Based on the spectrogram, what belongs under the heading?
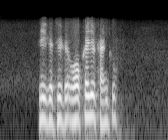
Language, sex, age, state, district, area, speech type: Urdu, male, 60+, Uttar Pradesh, Muzaffarnagar, urban, conversation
